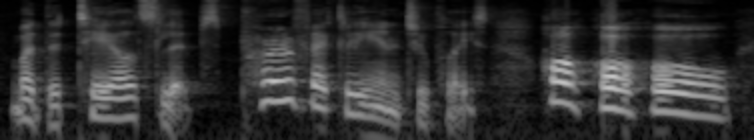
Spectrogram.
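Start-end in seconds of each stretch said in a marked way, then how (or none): 3.4-4.6 loud hearty ho ho ho; a jolly chuckle of success; chuckling. Acted. Daddy Pig pleased the tail fits, hearty loud chuckle. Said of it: "chuckles Daddy Pig".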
